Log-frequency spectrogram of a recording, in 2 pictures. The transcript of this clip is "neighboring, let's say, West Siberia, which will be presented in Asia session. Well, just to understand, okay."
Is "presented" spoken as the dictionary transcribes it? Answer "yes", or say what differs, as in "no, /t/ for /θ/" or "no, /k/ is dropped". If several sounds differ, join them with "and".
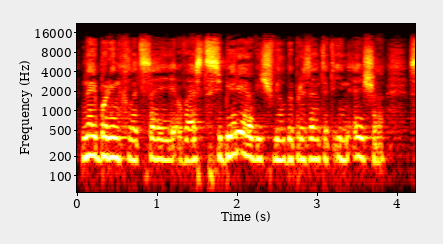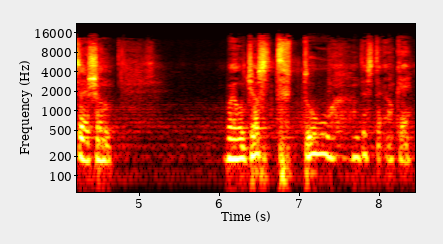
yes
